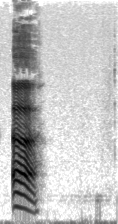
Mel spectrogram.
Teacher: It is the most neutral vowel there is. So when you open your mouth, relax your tongue, and do not move your lips, you make that sound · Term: schwa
